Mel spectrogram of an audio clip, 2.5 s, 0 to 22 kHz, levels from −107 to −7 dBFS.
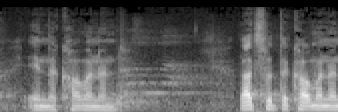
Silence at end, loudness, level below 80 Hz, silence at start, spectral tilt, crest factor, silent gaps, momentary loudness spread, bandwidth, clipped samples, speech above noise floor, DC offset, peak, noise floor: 0 s; -25 LUFS; -60 dBFS; 0 s; -6.5 dB/octave; 22 dB; none; 21 LU; 16.5 kHz; under 0.1%; 27 dB; under 0.1%; -2 dBFS; -50 dBFS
